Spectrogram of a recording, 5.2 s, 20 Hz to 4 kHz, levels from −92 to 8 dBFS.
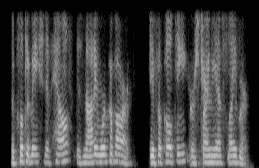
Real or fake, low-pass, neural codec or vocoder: fake; 3.6 kHz; codec, 16 kHz, 2 kbps, FreqCodec, smaller model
